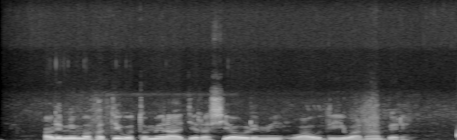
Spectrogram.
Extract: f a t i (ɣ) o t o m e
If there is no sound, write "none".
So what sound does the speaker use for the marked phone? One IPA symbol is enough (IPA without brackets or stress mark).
ɣ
